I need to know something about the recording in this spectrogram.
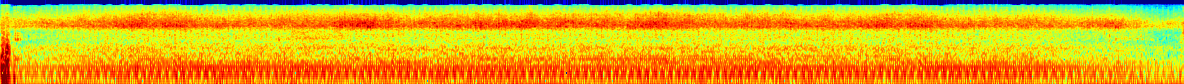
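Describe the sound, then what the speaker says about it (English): Small airplane engine in DayZ, a loud steady propeller drone with a low rumble and a continuous whine, close and unbroken throughout, with no talk. "Looks like he's taking off in the airplane."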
